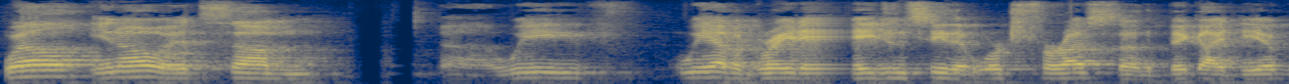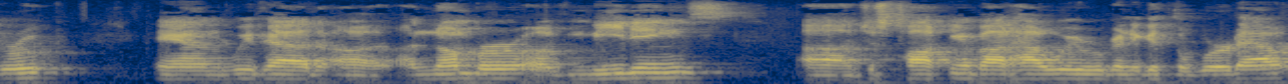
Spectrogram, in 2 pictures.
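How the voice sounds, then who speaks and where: In an unremarkable speaking voice with an American accent, a man talks at a fairly slow pace, with medium pitch and fairly even intonation. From upstate New York. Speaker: restaurant chain executive. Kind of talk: podcast interview.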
